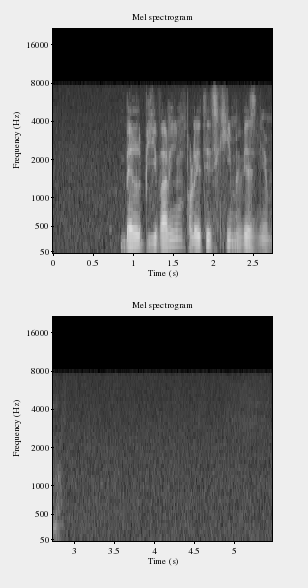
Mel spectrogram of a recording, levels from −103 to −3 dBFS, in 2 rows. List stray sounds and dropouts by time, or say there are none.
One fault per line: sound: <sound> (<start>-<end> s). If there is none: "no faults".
no faults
